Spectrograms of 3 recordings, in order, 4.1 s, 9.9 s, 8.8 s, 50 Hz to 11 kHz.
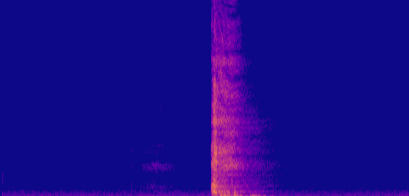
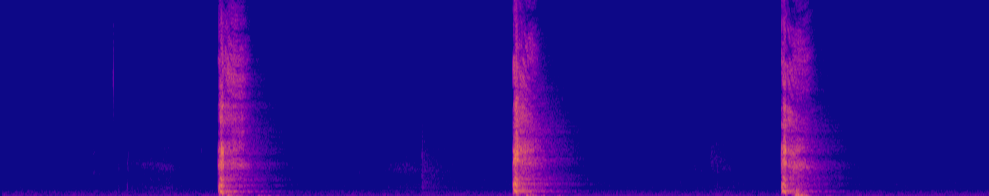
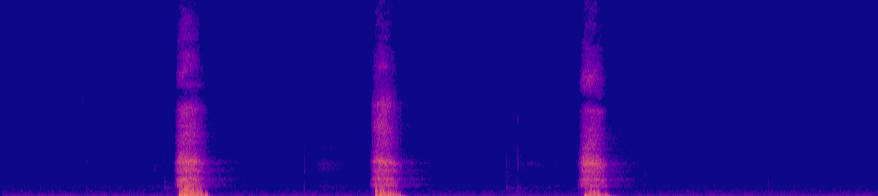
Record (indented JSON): {
  "cough_length": "4.1 s",
  "cough_amplitude": 12949,
  "cough_signal_mean_std_ratio": 0.21,
  "three_cough_length": "9.9 s",
  "three_cough_amplitude": 16602,
  "three_cough_signal_mean_std_ratio": 0.19,
  "exhalation_length": "8.8 s",
  "exhalation_amplitude": 9776,
  "exhalation_signal_mean_std_ratio": 0.23,
  "survey_phase": "beta (2021-08-13 to 2022-03-07)",
  "age": "18-44",
  "gender": "Female",
  "wearing_mask": "No",
  "symptom_runny_or_blocked_nose": true,
  "symptom_other": true,
  "symptom_onset": "3 days",
  "smoker_status": "Never smoked",
  "respiratory_condition_asthma": false,
  "respiratory_condition_other": false,
  "recruitment_source": "Test and Trace",
  "submission_delay": "2 days",
  "covid_test_result": "Positive",
  "covid_test_method": "RT-qPCR",
  "covid_ct_value": 23.8,
  "covid_ct_gene": "N gene",
  "covid_ct_mean": 23.9,
  "covid_viral_load": "15000 copies/ml",
  "covid_viral_load_category": "Low viral load (10K-1M copies/ml)"
}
